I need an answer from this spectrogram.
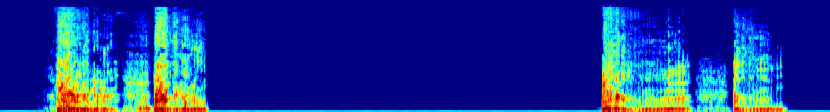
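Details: Lion uttering two broken, snarling growl sequences, each a few harsh low pulses, separated by about four seconds of silence.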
